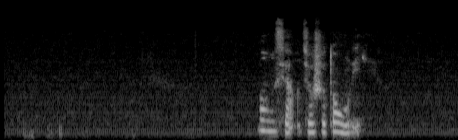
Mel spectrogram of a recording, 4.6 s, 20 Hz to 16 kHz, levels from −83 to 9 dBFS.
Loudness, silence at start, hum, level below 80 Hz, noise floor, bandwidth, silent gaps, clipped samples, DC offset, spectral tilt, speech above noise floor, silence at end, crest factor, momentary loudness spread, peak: -26 LUFS; 2.6 s; none; -76 dBFS; -58 dBFS; 9.8 kHz; none; under 0.1%; under 0.1%; -4 dB/octave; 33 dB; 0.95 s; 22 dB; 12 LU; -8 dBFS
